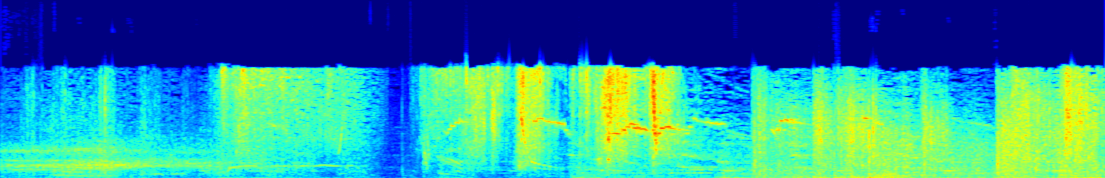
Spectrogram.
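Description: Film battle sound effects over orchestral music: sharp crashing impacts and blasts, building into a heavy, low booming rumble of explosions in the second half.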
